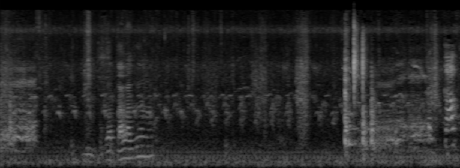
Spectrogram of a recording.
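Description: A cue stick clicks against billiard balls.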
